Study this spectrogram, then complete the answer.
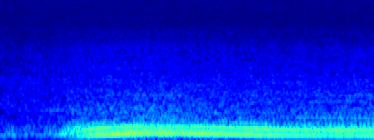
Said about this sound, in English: He just drove off.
